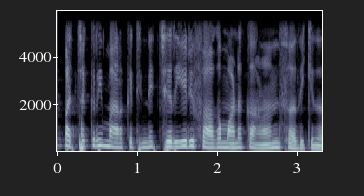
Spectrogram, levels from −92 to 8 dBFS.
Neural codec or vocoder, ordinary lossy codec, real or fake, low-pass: none; none; real; 5.4 kHz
